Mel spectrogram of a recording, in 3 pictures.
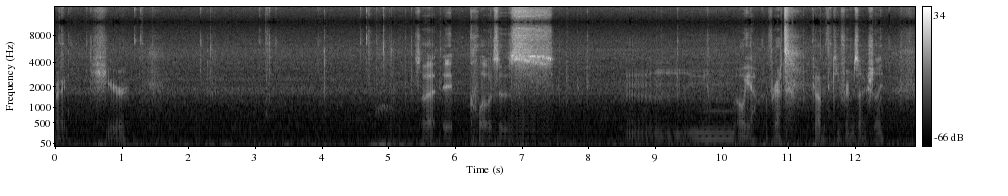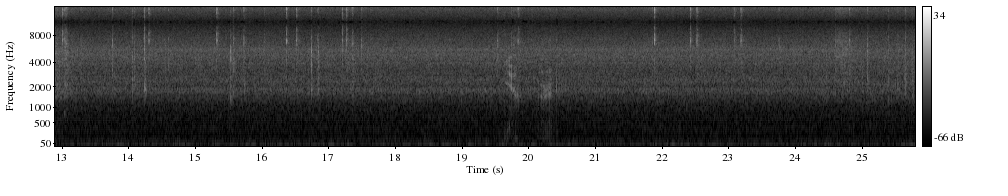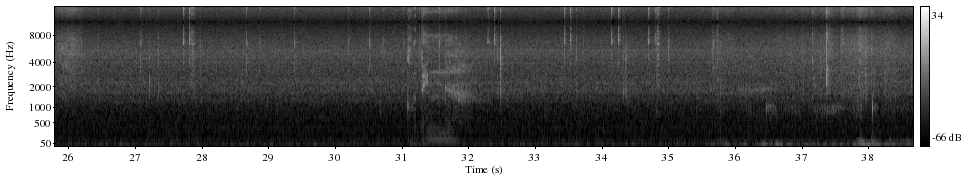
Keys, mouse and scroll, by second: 0.1 r, 1.0 r, 2.7 g, 4.4 g, 6.3 Right, 6.7 Right, 7.3 Right, 7.6 Right, 8.0 Right, 8.3 Right, 9.4 Left, 11.5 a, 11.5 b, 13.0 b, 15.9 Right, 15.9 Left, 15.9 b, 15.9 shift+d, 17.1 g, 26.0 Right, 27.6 g, 32.3 r, 32.9 g, 34.0 r, 34.7 g, 37.5 Left, 37.8 Left, 38.3 Right, 38.6 Right.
